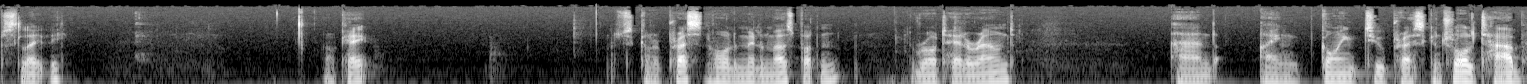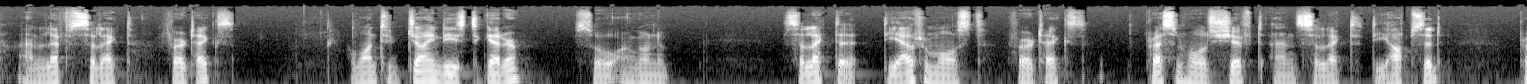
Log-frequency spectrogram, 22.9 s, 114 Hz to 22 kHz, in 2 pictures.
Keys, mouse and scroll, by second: 5.0-6.3 drag, 11.5 ctrl+Tab.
